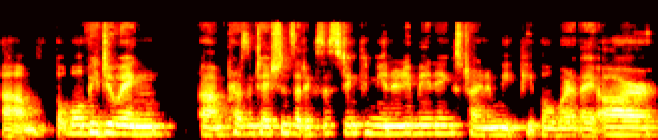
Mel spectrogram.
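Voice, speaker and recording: The voice belongs to a woman. She talks at a fairly quick pace. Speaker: city traffic safety planner presenting to a community group. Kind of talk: presentation at a community meeting. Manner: fast; many filler words (um).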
